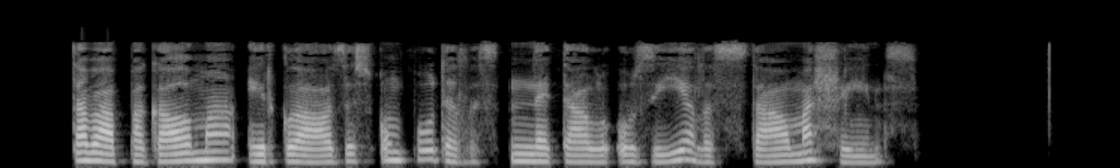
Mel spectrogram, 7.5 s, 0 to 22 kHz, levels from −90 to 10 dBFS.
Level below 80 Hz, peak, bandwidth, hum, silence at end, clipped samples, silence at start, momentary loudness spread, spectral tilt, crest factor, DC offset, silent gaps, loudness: -60 dBFS; 0 dBFS; 8 kHz; none; 1.4 s; under 0.1%; 0.5 s; 10 LU; -5.5 dB/octave; 20 dB; under 0.1%; none; -19 LUFS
